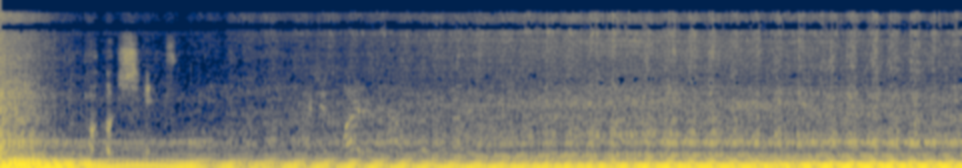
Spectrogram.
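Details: VW Corrado restarted after an injector replaced to fix misfiring: engine cranks, catches and revs briefly, then settles into a steady, even idle with no stumbles or misses; normal running.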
